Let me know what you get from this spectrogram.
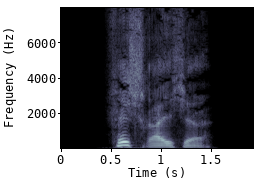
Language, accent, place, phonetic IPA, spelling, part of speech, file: German, Germany, Berlin, [ˈfɪʃˌʁaɪ̯çə], fischreiche, adjective, De-fischreiche.ogg
- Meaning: inflection of fischreich: 1. strong/mixed nominative/accusative feminine singular 2. strong nominative/accusative plural 3. weak nominative all-gender singular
